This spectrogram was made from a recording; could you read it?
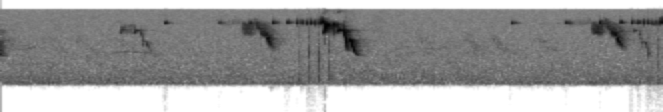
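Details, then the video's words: Blue-black grassquit of the Mateiro type singing, recorded live for fibra training: faint high ticks, then two loud buzzy notes sweeping down from very high pitch, about three seconds apart. "TIZIU MATEIRO CANTANDO PARA TREINAMENTO DE FIBRA"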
